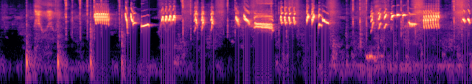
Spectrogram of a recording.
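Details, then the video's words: Black-winged starling song in the morning: a varied, loud run of harsh buzzy bursts, sharp chirps and whistled notes in quick succession, with occasional low knocking sounds between phrases. "PANCINGAN JALAK SUREN, PAGI HARI PENAMBAH GACOR"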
